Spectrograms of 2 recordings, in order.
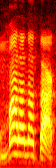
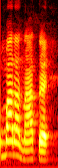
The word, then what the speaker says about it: Maranata: é onisciente e agora eu clamo maranat como dizemos nós católicos ou Maranata como dizem nossos irmãos separados os evangélicos ou protestantes não importa a pronúncia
